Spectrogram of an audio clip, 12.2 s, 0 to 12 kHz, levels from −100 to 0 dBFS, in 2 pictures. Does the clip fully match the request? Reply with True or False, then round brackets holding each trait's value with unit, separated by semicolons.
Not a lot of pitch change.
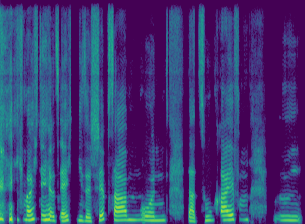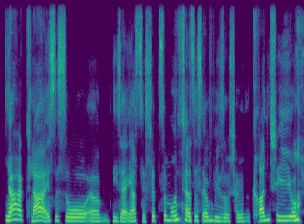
False (3.6 semitones)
